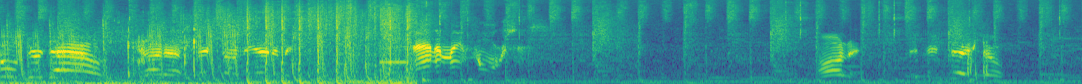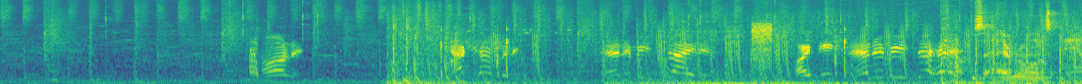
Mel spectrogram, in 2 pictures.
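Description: Rapid gunfire and distant explosions crackle through a video game battle in a sandbox base-building game, with talk and radio-style voices over and between the shooting.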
